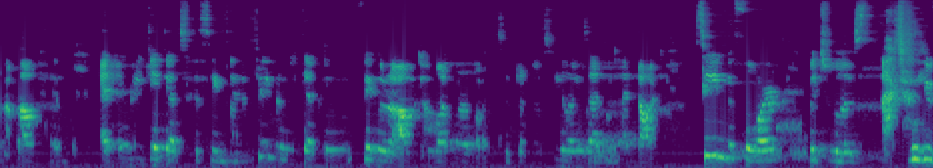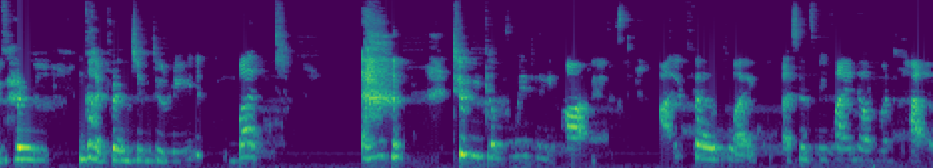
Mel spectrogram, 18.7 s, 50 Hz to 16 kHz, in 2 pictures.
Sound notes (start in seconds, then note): 13.0 laughs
